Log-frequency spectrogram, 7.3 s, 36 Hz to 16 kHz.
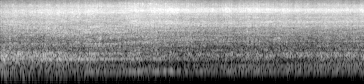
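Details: Fresh supercharged 408W stroker V8 on its first start-up, recorded from inside the car: loud steady roar with hissing blower whine on top, even, no knocks or rattles; sounds healthy.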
